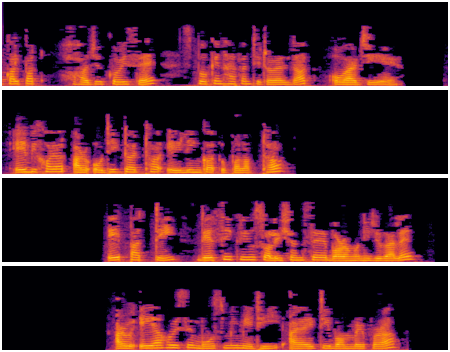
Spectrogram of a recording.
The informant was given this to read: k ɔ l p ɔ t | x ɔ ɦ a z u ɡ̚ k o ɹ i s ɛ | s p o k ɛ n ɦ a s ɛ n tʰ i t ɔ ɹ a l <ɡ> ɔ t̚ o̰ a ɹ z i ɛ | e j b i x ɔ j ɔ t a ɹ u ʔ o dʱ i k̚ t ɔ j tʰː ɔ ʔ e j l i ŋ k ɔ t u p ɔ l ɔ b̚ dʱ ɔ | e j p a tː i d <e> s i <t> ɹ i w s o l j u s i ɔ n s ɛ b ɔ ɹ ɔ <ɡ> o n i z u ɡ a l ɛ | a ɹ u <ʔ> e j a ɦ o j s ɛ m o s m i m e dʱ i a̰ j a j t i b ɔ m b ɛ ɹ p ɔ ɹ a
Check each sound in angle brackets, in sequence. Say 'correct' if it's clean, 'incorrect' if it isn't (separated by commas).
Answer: incorrect, correct, incorrect, incorrect, correct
